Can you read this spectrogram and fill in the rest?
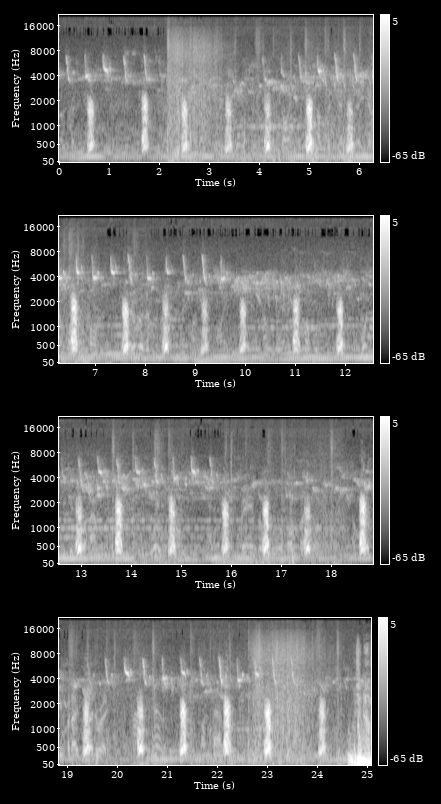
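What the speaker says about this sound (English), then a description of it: "What's that dog making such a fuss about?" Dog in Kingdom Come: Deliverance II barking repeatedly at a steady rhythm, a long run of sharp, evenly spaced barks at middle distance over a low ambient game drone.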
